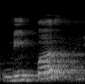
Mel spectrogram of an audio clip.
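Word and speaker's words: Dnieper: है डॉन और Danube N से नीपर और निस्तपर में डी साइलेंट भी है ठीक है ध्यान देना नीपर में क्या है नी सॉरी डी जो है साइलेंट है तो डी से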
